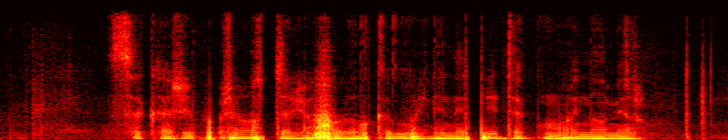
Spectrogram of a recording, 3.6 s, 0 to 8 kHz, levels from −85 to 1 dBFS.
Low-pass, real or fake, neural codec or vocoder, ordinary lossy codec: 7.2 kHz; fake; codec, 16 kHz, 0.8 kbps, ZipCodec; Opus, 64 kbps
